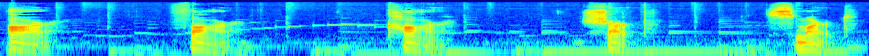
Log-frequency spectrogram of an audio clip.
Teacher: This is actually an R-colored ah. Okay, 5th vowel R-colored.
